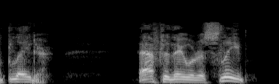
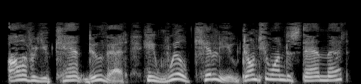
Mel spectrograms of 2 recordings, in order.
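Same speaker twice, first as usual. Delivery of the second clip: higher, urgent frightened woman; frightened Annabelle; 9 semitones higher than usual. Acted. Annabelle begs Stone not to face Bagger, high and urgent. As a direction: plead with him, scared for him.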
